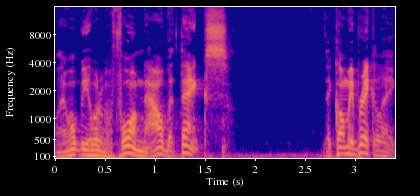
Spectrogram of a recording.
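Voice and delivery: rasping, raspy wooden skeleton-puppet character voice. Voicing a tangled skeleton marionette in a tabletop game, raspy skeleton marionette voice. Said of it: "you see a wooden marionette carved and painted to look like a human skeleton. / you see a wooden marionette carved and painted to look like a human skeleton. / a raspy voice says, / I need him if I ne".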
